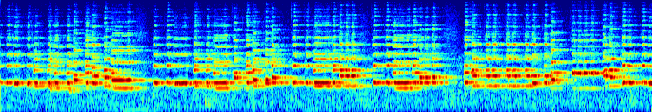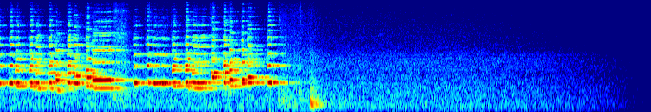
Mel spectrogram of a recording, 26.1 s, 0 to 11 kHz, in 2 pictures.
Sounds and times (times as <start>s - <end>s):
Music: 0.0s - 19.1s.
